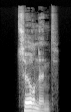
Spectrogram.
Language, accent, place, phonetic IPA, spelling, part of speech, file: German, Germany, Berlin, [ˈt͡sʏʁnənt], zürnend, verb, De-zürnend.ogg
- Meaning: present participle of zürnen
